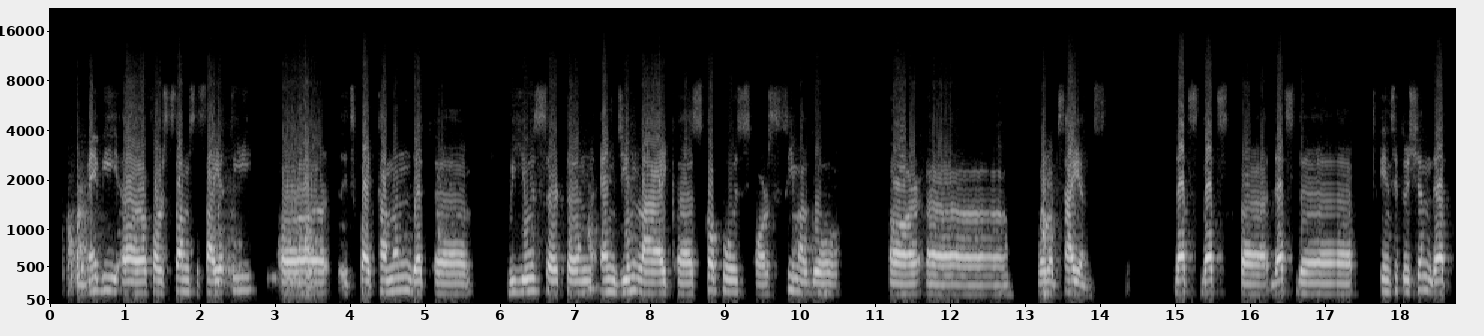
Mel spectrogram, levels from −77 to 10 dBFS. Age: 30-49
